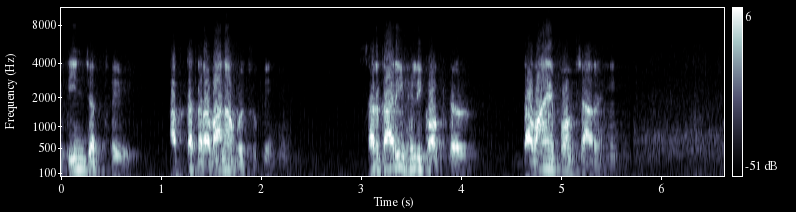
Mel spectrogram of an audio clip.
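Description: A man's voice speaks from a radio loudspeaker in short bursts.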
